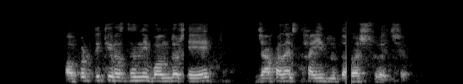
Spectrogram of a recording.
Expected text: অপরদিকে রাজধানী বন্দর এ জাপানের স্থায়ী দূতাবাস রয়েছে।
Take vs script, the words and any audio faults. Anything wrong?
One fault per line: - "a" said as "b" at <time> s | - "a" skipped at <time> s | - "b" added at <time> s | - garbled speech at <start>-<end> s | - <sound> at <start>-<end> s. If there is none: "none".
- dropout at 3.5-3.5 s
